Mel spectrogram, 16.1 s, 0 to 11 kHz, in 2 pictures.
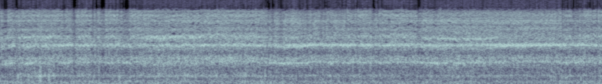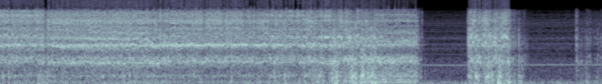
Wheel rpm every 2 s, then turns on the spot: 220, 220, 230, 230, 230, 230, 150, 60.
none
